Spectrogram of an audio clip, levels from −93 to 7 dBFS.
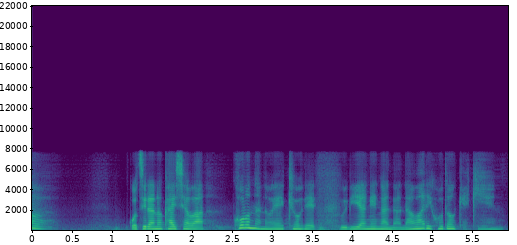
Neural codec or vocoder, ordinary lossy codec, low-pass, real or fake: codec, 16 kHz, about 1 kbps, DyCAST, with the encoder's durations; none; none; fake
